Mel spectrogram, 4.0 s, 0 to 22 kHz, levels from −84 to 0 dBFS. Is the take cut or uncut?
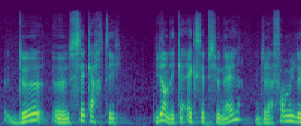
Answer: cut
